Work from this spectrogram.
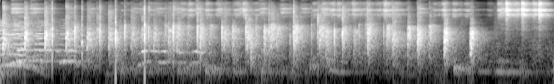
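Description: A church congregation claps and cheers for the Lord in lively, uneven bursts, with a voice speaking over the applause.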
